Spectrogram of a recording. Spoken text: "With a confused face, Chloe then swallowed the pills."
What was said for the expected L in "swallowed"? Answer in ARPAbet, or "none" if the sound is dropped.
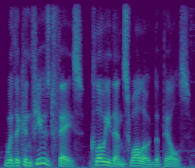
L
